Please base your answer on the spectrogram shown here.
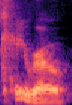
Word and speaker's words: Cairo: illinois it is spelled cairo but it is pronounced cairo illinois um and to get there i literally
